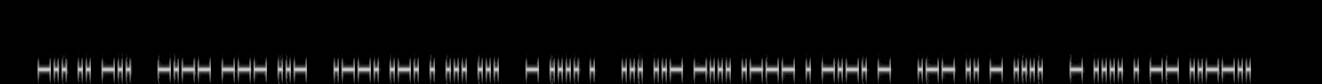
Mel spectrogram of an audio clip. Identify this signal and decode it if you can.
Morse code, heard as a keyed tone, about 32 wpm, 700 Hz. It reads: DID YOU PRESS THE SUBJECT WITH THEM?
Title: Sentences from Top 1000 Words - Review Part 1 - 30wpm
